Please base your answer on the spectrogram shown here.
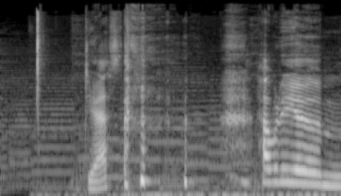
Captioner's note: laugh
